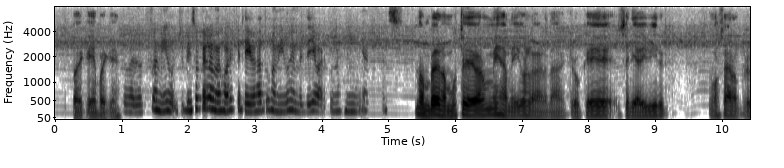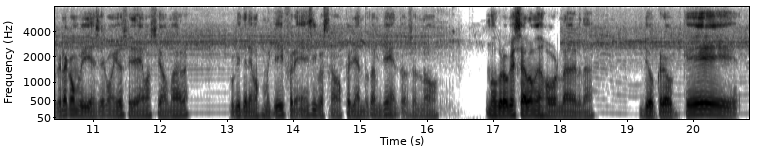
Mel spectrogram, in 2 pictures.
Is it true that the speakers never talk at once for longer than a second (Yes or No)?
Yes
